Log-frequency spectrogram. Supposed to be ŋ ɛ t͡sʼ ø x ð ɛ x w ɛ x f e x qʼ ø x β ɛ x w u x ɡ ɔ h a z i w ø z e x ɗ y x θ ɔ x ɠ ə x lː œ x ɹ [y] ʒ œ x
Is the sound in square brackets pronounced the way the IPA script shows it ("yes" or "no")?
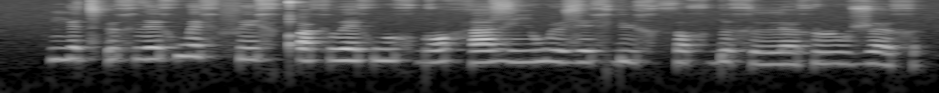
no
